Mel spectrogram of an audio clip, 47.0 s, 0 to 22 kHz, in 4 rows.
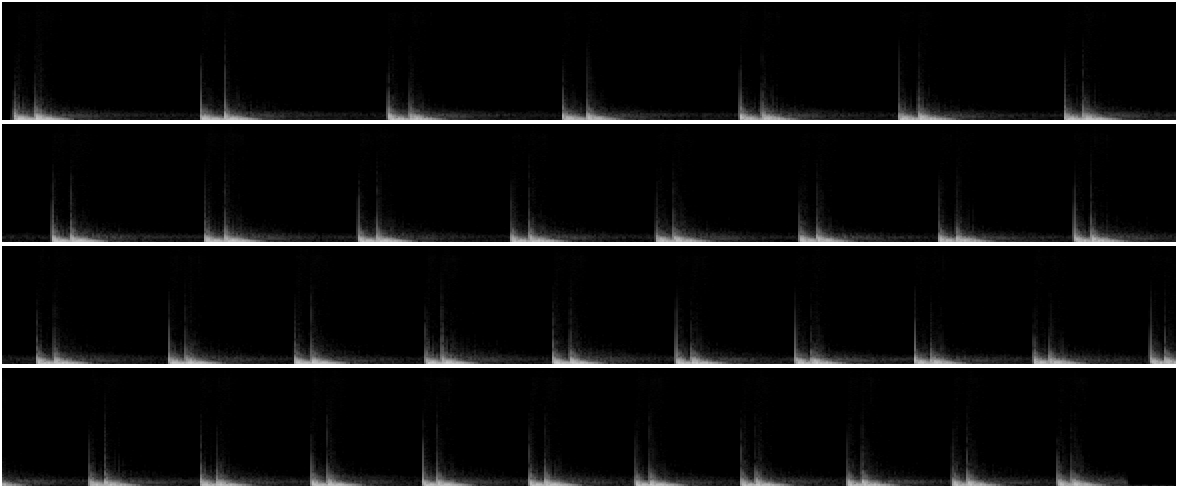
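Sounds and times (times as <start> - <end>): heartbeat thumps: 0.1 - 0.6, 3.9 - 4.4, 5.6 - 6.2, 9.0 - 9.5, 16.8 - 17.3, 18.3 - 18.8, 19.7 - 20.2, 21.1 - 21.6, 22.5 - 22.9, 23.8 - 24.3, 26.4 - 26.9, 27.7 - 28.2, 29.0 - 29.4, 30.2 - 30.7, 31.4 - 31.9, 32.6 - 33.1, 33.8 - 34.3, 35.0 - 35.4, 36.1 - 36.6, 37.2 - 37.7, 38.3 - 38.8, 39.4 - 39.9, 40.5 - 41.0, 41.6 - 42.0, 42.6 - 43.1, 43.7 - 45.2, 45.8 - 46.2.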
